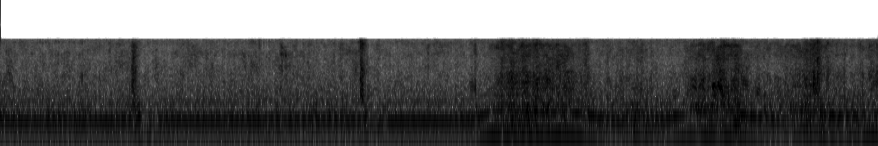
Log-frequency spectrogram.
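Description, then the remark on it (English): A car assembled at a factory in Ghana hums steadily as the Minister of Environment, Science, Technology and Innovation, Mahama Yar'Adua, takes it on a test drive, then surges louder partway through as it accelerates, with a low rumbling drone throughout and no voices. “The Minister of Environment, Science, Technology and Innovation, Mahama Yar'Adua, who toured the factory, had this to say after he had a test drive in one of the cars.”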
